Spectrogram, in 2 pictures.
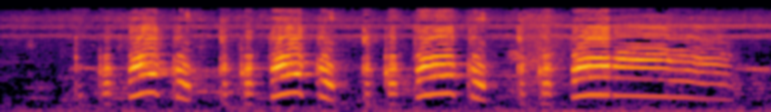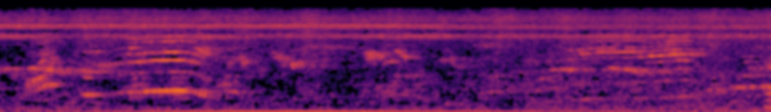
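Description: Pet bird gives a run of sharp, repeated chirping calls in quick bursts, loud and close, then fades to quieter faint calls over a low background rumble.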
